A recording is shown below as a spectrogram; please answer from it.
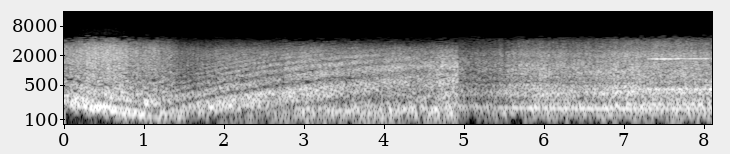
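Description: Short Sunderland flying boat's radial engines droning as it flies past, the engine pitch falling over the first few seconds. About five seconds in the sound changes abruptly to a steady engine drone, with a brief thin high tone near the end.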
